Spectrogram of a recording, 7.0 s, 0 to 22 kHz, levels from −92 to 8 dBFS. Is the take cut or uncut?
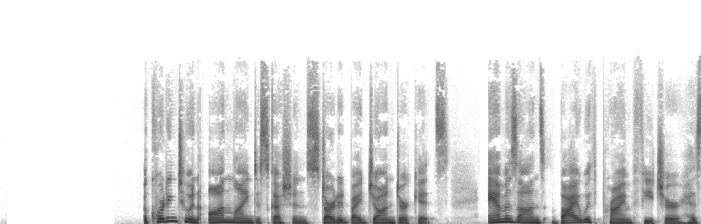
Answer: uncut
